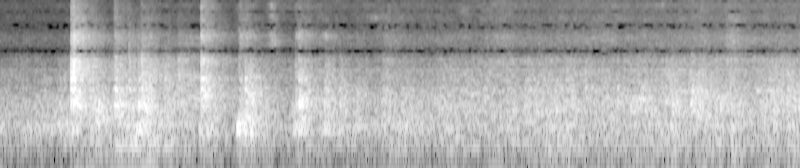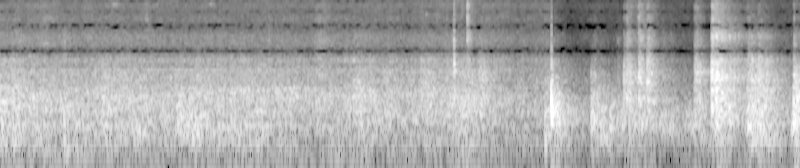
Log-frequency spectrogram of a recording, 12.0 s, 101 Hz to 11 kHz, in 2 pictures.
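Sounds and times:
ball rolling on return track: 0.0s - 12.0s.

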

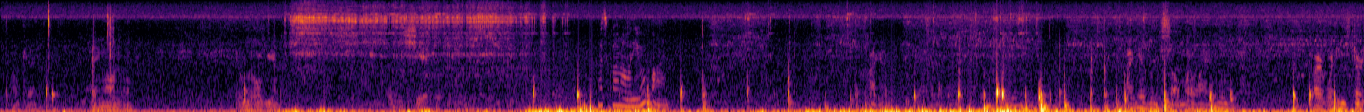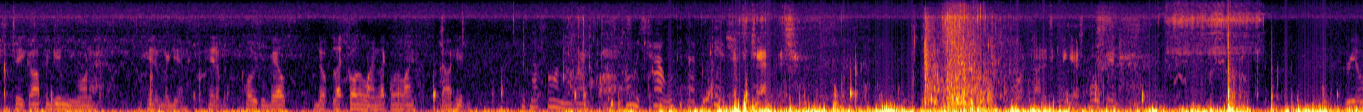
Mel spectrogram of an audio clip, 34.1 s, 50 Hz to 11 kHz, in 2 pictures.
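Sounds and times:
low uneven rumble: 0.0s - 34.0s.

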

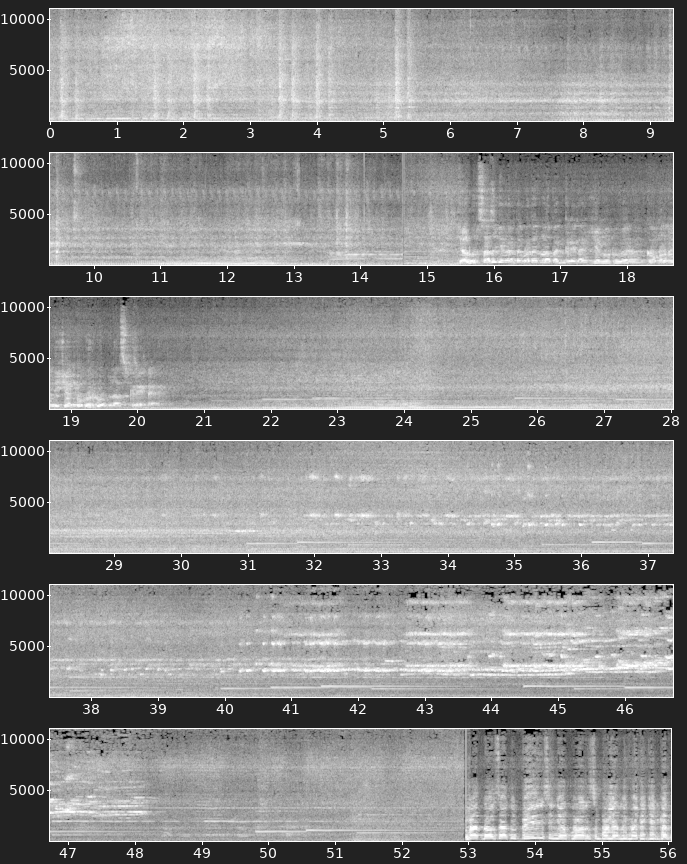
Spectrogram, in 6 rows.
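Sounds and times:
electric train rumbling: 0.0s - 56.0s.

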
